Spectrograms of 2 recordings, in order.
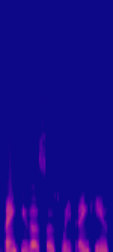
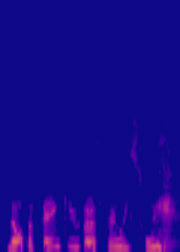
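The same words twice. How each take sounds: First: Said in the usual way. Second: High humble reply. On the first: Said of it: "I did say that with". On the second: Retold or imitated. What she wanted to tell the bartender, high and bashful. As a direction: squeak out a shy thank you. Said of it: "I wanted to be like".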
